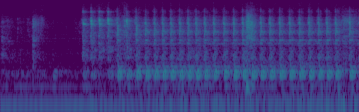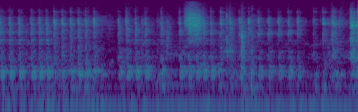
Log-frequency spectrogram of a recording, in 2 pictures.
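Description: Hydraulic breaker on a JCB backhoe loader hammering rapidly against a brick wall. It starts about a second in, stops briefly around six seconds, then resumes less evenly with a few separate knocks.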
